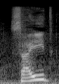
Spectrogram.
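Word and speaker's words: Saïd: agresores nacieron en París sus nombres said así se pronuncia es el mayor de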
